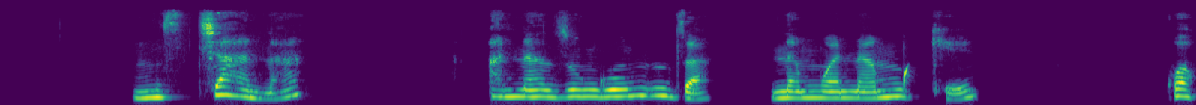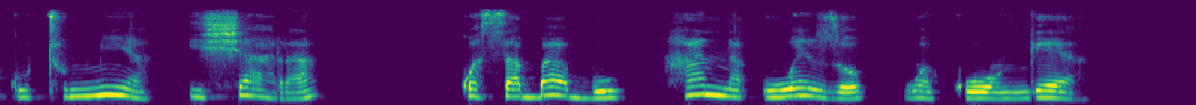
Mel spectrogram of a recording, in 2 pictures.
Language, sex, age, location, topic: Swahili, male, 18-24, Nairobi, education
